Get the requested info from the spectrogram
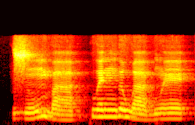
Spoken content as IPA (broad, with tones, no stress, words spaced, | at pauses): zũ˨˦ma˨ | kʷɛ˦ŋə˦wa˨ɡʷɛ̃˧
